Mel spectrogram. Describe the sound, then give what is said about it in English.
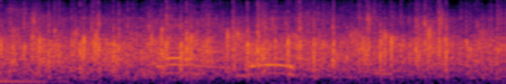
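An audience at a live radio show claps steadily in a dense, even wash of applause, with a few faint whoops or voices rising through the clapping. “Thank you, ladies and gentlemen, buckaroos and buckarettes, for that warm round of applause.”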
